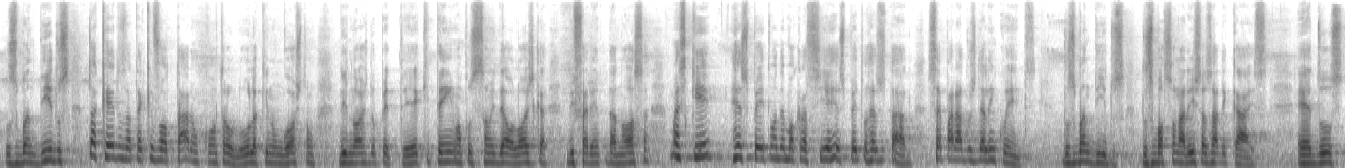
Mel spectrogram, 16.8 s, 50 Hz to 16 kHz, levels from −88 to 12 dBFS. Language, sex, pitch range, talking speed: Portuguese, male, 140-160 Hz, 150 wpm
